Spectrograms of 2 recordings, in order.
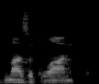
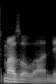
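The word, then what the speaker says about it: Mazatlán: or if Dallas or Mazatlan? I'm not saying that right. – Yeah. It's Mazatlan.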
